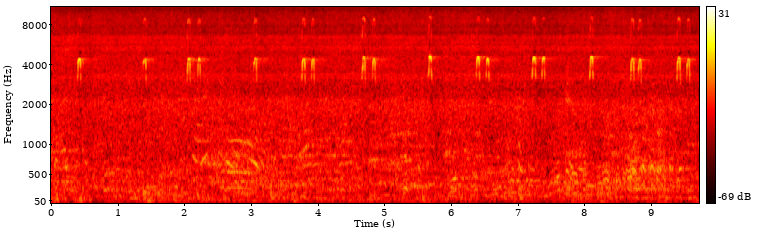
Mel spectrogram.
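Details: A Black-necked stilt at the Nasu Animal Kingdom wetland, Japan, 13 August 2020, gives sharp, high yipping notes, singly or in quick pairs, about once a second, over a steady hiss, calling while leading toward the jaguar area.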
